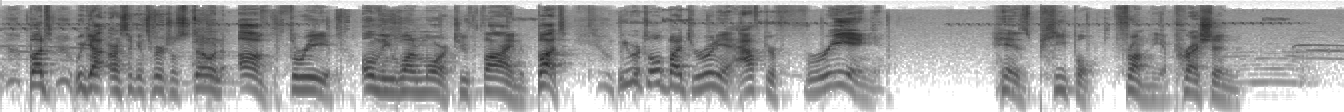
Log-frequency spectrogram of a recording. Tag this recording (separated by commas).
Animal, Speech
